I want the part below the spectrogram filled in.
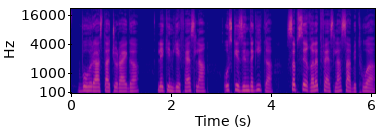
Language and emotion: Urdu, neutral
